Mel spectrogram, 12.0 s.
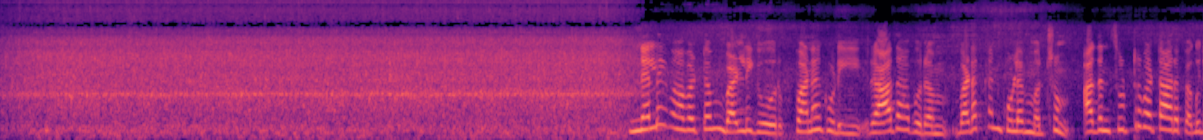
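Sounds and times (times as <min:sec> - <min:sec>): heavy rain and wind: 0:00.0 - 0:07.4.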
